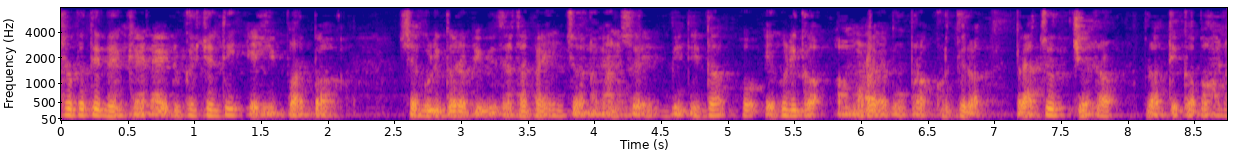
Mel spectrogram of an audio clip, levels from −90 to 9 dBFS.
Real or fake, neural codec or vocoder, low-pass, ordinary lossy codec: fake; vocoder, 22.05 kHz, 80 mel bands, HiFi-GAN; 7.2 kHz; none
